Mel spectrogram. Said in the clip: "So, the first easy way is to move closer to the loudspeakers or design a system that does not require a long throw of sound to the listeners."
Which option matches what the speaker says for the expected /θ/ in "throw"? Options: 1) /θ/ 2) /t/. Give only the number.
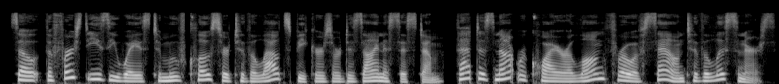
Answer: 1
